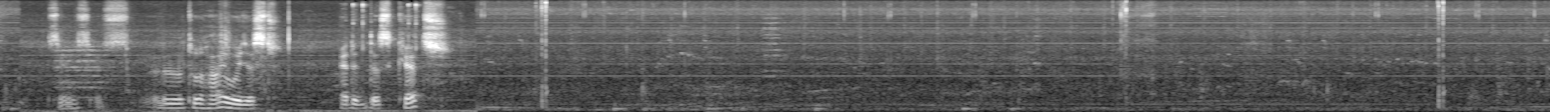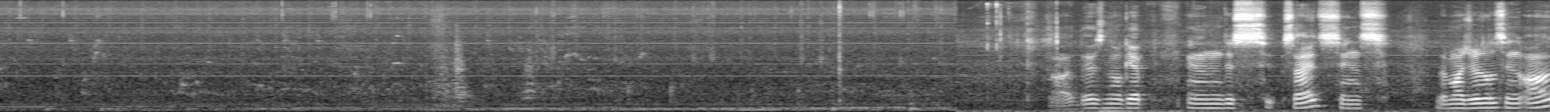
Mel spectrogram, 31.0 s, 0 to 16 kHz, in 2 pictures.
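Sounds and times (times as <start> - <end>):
faint low hum: 0.0 - 31.0.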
